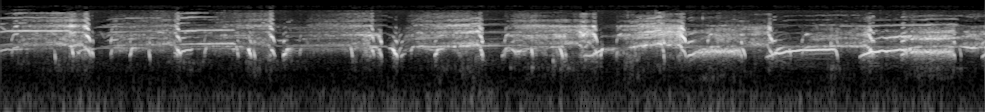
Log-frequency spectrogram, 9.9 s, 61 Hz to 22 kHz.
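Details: Peregrine falcons at a nest in the Barycz Valley, Poland, on 5 May 2022, the female feeding chicks with a small bird brought by the male: loud, harsh wailing calls repeated in bursts about every second.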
